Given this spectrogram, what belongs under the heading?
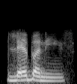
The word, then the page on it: Lebanese: Indian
